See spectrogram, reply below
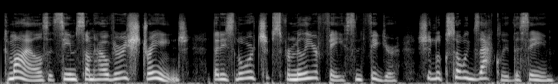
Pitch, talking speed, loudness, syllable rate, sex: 230 Hz, 215 wpm, -15 LUFS, 6.4 syllables/s, female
